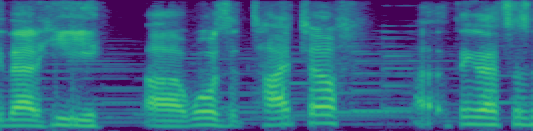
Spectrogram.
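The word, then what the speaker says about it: Titeuf: That character, Titouf. Titouf, that's how you say it.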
